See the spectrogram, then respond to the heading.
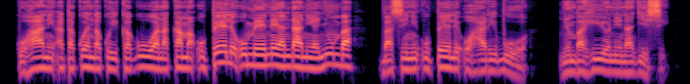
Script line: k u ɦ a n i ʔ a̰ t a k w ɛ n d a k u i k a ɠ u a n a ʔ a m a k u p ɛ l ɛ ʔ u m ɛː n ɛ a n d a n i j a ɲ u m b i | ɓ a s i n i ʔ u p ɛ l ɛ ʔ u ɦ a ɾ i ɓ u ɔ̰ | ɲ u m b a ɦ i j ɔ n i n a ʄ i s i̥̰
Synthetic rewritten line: k u ɦ a n i ʔ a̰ t a k w ɛ n d a k u i k a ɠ u a n a k a m a ʔ u p ɛ l ɛ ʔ u m ɛː n ɛ a n d a n i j a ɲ u m b a | ɓ a s i n i ʔ u p ɛ l ɛ ʔ u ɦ a ɾ i ɓ u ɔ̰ | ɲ u m b a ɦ i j ɔ n i n a ʄ i s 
